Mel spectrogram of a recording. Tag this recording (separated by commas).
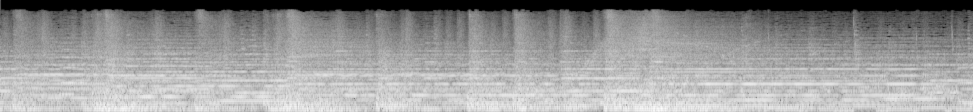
Music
